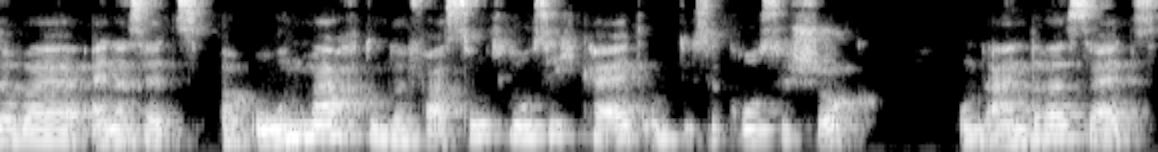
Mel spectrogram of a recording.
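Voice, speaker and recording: A woman's fairly high voice carries a dark, mellow tone and sounds somewhat breathy. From Upper Austria. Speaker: bereaved mother, counsellor in training. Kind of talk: interview about grief.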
